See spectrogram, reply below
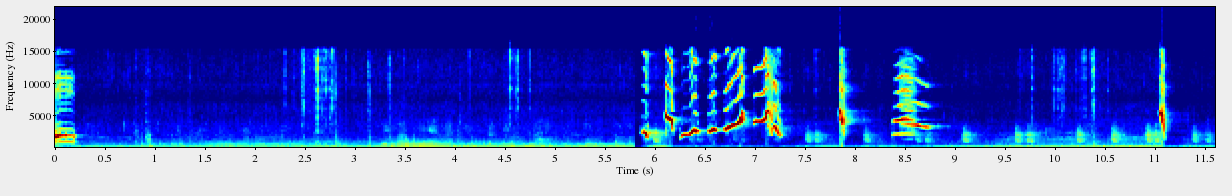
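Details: Oriental magpie-robin (kacer) in full 'isian' song: after several seconds of quiet low background hum, a sudden burst of loud, varied chirps, trills and downward-slurred whistles, then scattered short high notes and a final sharp chip.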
